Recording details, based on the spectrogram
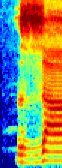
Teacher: ذا، ایسا نہیں کرنا، بغیر سیٹی کے پڑھا جائے گا، تاکہ سیٹی زا میں سیٹی ہوتی ہے، یہ بغیر سیٹی کے نہیں پڑھا جاتا۔ ہم نے زا پڑھنا ہے، زبان کو دانتوں سے تھوڑا سا پیچھے رکھ کے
